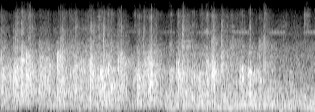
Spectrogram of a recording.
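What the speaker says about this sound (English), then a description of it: "I think they deserve a very big round of applause" An audience at a Rotary Club presidential installation ceremony breaks into steady, full applause, a dense wash of many hands clapping that holds evenly at moderate loudness for the whole stretch.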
